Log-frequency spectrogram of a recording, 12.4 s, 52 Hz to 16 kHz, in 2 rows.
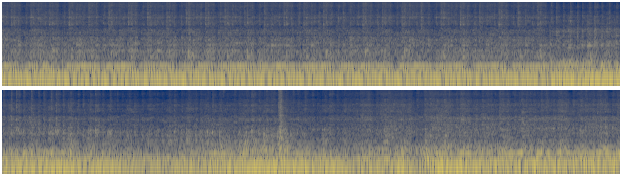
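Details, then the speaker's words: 1971 El Camino fired up after sitting unstarted a long time; steady, even low rumble with smooth regular idle beat, no knocks, ticks or misses; healthy idle. "I am so ready to just rip this thing right now, but it's amazing to hear it fire up."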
